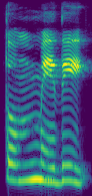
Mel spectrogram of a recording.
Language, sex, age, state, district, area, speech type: Telugu, female, 45-60, Andhra Pradesh, N T Rama Rao, urban, read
